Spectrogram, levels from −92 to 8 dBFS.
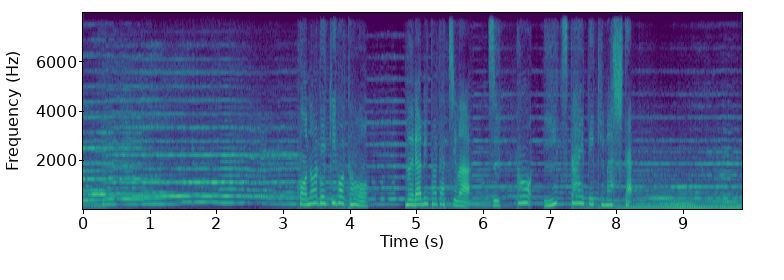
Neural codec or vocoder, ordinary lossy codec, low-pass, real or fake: codec, 16 kHz, 2 kbps, X-Codec, HuBERT features, trained on general audio; none; none; fake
